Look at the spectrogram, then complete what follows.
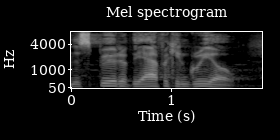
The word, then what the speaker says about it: griot: spirit of the African griot gr IOT the the T is silent and the griot would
